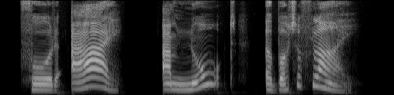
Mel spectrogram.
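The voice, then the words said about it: Strong Scottish accent. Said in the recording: “he said in a strong Scottish accent”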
